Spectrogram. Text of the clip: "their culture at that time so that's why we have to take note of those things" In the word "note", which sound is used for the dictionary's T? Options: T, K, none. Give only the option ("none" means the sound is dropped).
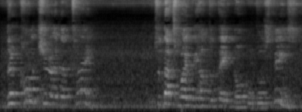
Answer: none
